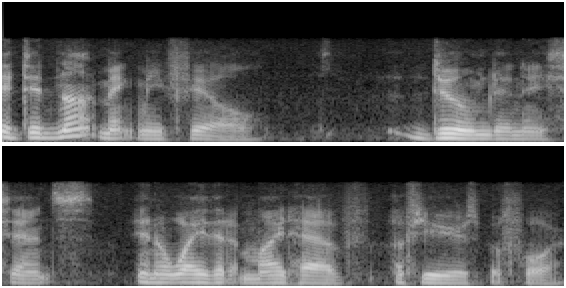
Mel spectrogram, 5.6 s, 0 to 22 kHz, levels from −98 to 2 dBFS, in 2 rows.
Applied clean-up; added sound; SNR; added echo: none; none; none; none.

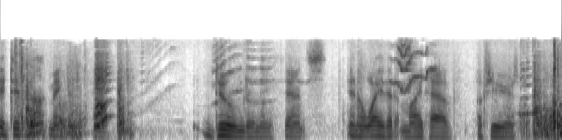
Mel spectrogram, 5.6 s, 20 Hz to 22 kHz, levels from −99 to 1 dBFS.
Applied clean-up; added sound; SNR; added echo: neural mask model RNNoise.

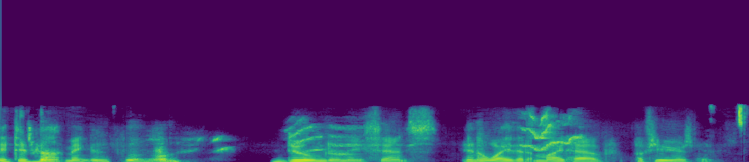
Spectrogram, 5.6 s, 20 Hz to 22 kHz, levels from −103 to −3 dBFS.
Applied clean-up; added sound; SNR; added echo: neural mask model Resemble Enhance denoiser.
